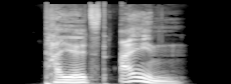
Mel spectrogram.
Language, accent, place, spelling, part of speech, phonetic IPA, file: German, Germany, Berlin, teilst ein, verb, [ˌtaɪ̯lst ˈaɪ̯n], De-teilst ein.ogg
- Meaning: second-person singular present of einteilen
